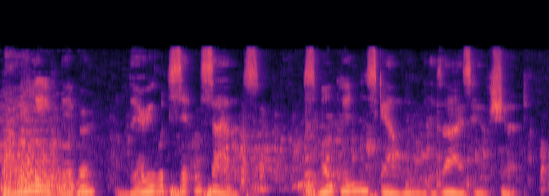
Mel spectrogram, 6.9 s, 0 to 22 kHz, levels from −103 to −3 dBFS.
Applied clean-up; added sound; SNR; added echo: classical method log-MMSE.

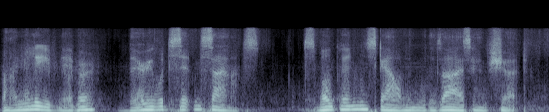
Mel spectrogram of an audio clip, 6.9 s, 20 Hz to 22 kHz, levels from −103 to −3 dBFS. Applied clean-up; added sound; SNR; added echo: neural separator model SepFormer DNS4.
